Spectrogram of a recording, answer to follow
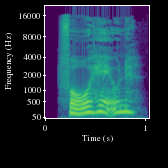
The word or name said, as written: forehavende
